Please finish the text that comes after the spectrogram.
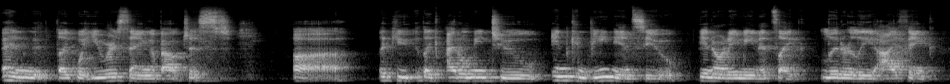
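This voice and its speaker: A young woman talks in a low, deep-set voice, wandering through her thoughts with plenty of fillers and false starts. She sounds set back from the mic, and her voice bounces around a hard, echoey room. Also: steady tone, unhurried, recorded from a distance. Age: young adult. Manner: rambling, with many fillers and restarts. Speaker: podcast co-host. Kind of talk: casual chat.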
